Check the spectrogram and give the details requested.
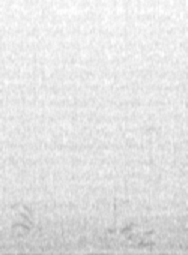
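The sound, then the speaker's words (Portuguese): A waterfall in the Tenondé Porã territory roars in a steady, unbroken hiss of rushing water that fills the whole clip, with faint voices barely audible beneath the noise. “É um cachoeira, né?”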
